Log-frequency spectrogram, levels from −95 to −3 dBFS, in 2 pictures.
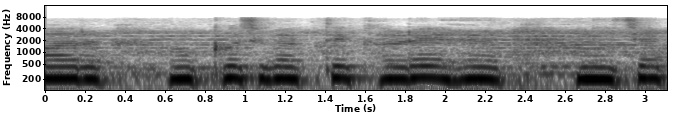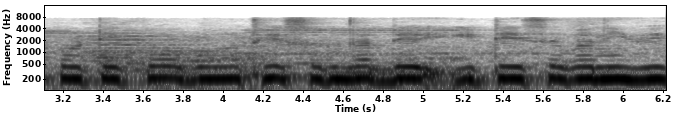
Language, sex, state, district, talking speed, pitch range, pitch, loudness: Hindi, female, Bihar, Vaishali, 155 wpm, 205-210 Hz, 210 Hz, -12 LUFS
